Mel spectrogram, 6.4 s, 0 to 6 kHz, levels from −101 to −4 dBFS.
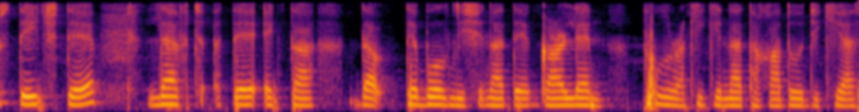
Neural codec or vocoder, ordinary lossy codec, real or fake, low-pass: none; none; real; 5.4 kHz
